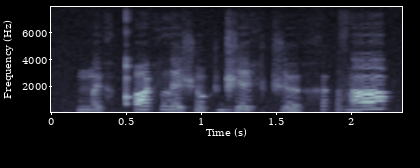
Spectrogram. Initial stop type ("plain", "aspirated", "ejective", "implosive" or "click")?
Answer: ejective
